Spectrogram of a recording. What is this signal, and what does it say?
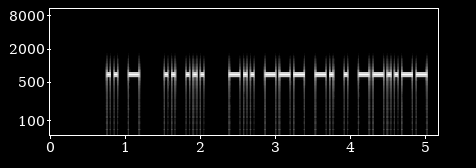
Morse code, heard as a keyed tone, about 25 wpm, 700 Hz. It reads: IT IS DONE,
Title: Sentences from Top 600 Words 25wpm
